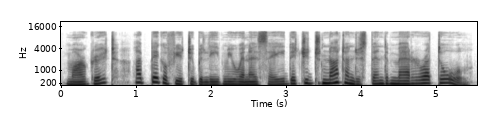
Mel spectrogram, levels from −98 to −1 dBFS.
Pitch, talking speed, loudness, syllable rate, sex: 180 Hz, 215 wpm, -16 LUFS, 5.3 syllables/s, female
